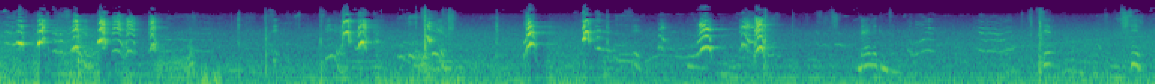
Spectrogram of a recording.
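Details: Puppies give high, squeaky yelps and short barks in quick bursts while a person nearby tells them to go and not to come into the house.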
